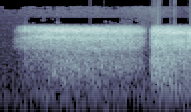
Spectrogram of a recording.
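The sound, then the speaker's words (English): Loud breath pushed close into a microphone: a rough rush of air that holds for more than a second, breaks off briefly, then surges again. “Very breathy there. That was a big breath by you.”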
